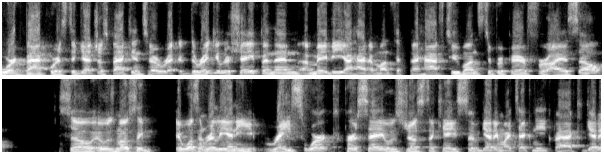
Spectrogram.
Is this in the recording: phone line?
no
